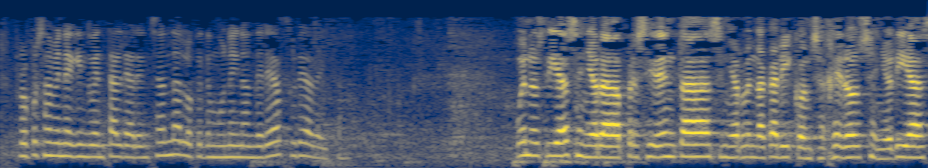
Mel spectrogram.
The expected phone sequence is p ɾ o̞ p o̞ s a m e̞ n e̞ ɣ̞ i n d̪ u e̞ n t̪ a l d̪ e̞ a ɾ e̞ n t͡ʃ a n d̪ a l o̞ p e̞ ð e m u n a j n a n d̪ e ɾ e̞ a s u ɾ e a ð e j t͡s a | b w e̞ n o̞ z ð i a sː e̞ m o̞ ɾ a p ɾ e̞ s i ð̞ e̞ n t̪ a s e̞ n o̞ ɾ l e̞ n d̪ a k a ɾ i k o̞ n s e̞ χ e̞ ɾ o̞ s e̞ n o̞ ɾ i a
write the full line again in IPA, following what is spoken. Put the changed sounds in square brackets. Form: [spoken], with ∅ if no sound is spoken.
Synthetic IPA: p ɾ o̞ p o̞ s a m e̞ n e̞ ɣ̞ i n d̪ u e̞ n t̪ a l d̪ e̞ a ɾ e̞ n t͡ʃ a n d̪ a l o̞ p e̞ ð e m u n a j n a n d̪ e ɾ e̞ a s u ɾ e a ð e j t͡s a | b w e̞ n o̞ z ð i a sː e̞ [ɲ] o̞ ɾ a p ɾ e̞ s i ð̞ e̞ n t̪ a s e̞ [ɲ] o̞ ɾ l e̞ n d̪ a k a ɾ i k o̞ n s e̞ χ e̞ ɾ o̞ s e̞ [ɲ] o̞ ɾ i a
